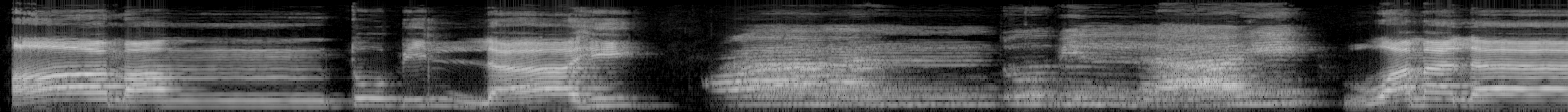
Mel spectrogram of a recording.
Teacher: یہ لام پہ مد ہے، اس کو ہم 4 الف لمبا کریں گے۔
